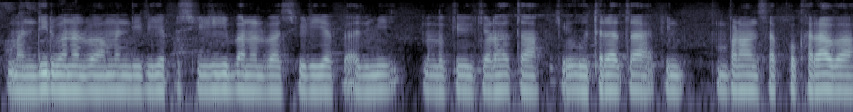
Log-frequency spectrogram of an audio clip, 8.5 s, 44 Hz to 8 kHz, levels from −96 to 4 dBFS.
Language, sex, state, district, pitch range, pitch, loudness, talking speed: Hindi, male, Uttar Pradesh, Gorakhpur, 125-130 Hz, 125 Hz, -34 LUFS, 160 wpm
